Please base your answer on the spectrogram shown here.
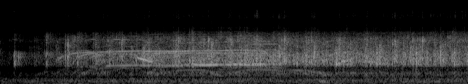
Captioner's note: audience cheering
